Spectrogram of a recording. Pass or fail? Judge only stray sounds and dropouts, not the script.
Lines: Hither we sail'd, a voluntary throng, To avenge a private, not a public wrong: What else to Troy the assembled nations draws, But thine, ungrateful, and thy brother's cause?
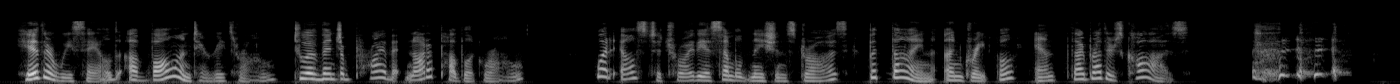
fail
